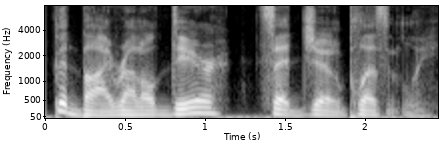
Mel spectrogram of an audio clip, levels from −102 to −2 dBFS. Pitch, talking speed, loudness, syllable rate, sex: 110 Hz, 170 wpm, -17 LUFS, 4.6 syllables/s, male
